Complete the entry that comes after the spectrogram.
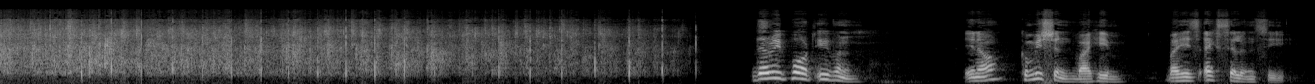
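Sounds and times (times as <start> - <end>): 
audience applause: 0.0 - 7.0
speech: 7.6 - 8.7, 9.6 - 12.9.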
